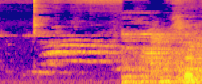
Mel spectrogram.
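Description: A short high-pitched squeal, about half a second long, comes shortly after the start. Steady background noise follows, then a man's voice near the end.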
